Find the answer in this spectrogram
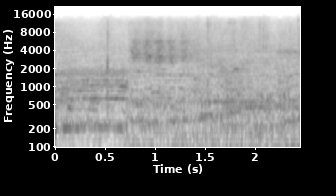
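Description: A calf moos, one long low call that ends under a second in, with a person laughing over it; then a sheep bleats.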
